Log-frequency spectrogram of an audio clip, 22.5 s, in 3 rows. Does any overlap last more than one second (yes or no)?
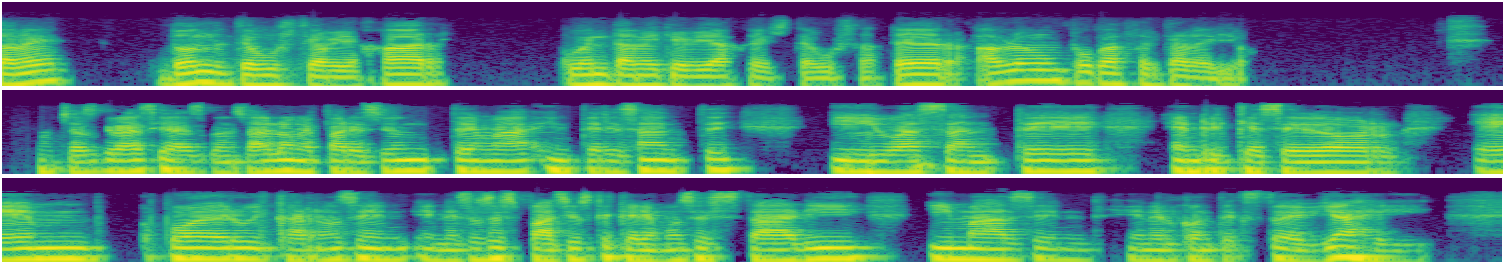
no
